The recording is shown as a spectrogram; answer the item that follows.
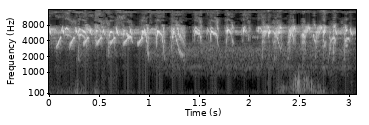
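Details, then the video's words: Lure recording of noisy sunbirds meant to attract others: rapid, crowded high-pitched twitters and sharp chips running continuously, with a few soft low thumps beneath. "Suara Pikat Burung Kolibri Paling Manjur || Sogok Ontong Ribut"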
